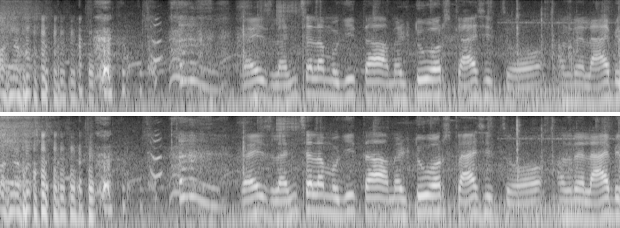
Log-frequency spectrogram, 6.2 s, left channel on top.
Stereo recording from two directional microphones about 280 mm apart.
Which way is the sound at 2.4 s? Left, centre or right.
Centre.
